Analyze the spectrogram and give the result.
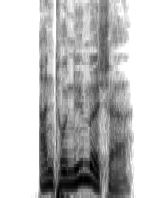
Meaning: inflection of antonymisch: 1. strong/mixed nominative masculine singular 2. strong genitive/dative feminine singular 3. strong genitive plural
- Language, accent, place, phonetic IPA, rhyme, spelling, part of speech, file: German, Germany, Berlin, [antoˈnyːmɪʃɐ], -yːmɪʃɐ, antonymischer, adjective, De-antonymischer.ogg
